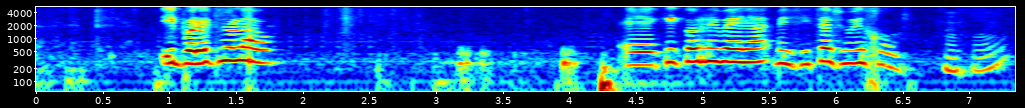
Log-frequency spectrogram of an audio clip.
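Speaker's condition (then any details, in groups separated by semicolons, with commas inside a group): Down syndrome; reads news item aloud on live radio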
